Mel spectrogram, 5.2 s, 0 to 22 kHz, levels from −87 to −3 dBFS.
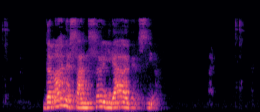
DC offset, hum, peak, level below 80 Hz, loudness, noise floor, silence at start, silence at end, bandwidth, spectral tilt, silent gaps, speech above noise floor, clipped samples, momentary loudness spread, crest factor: under 0.1%; none; -10 dBFS; -72 dBFS; -23 LUFS; -83 dBFS; 0.85 s; 2.05 s; 11.5 kHz; -6.5 dB/octave; none; 60 dB; under 0.1%; 14 LU; 16 dB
